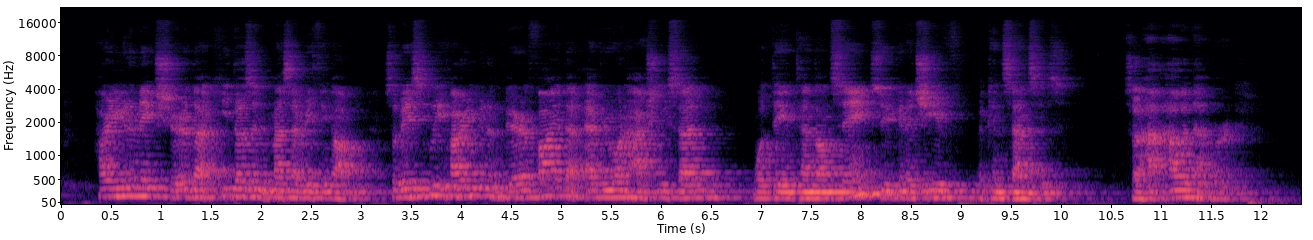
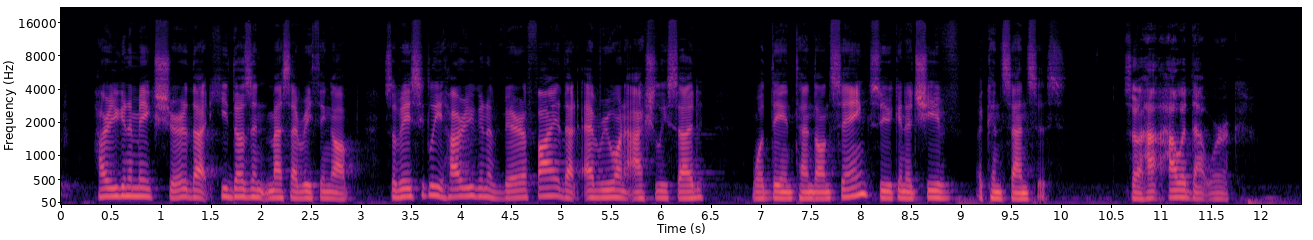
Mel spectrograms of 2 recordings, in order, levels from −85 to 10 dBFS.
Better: second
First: off-mic speech; far // room echo; noticeable; dies away in 0.7 s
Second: none

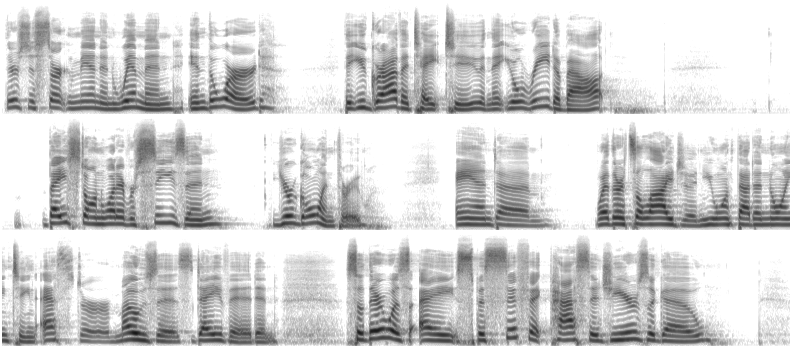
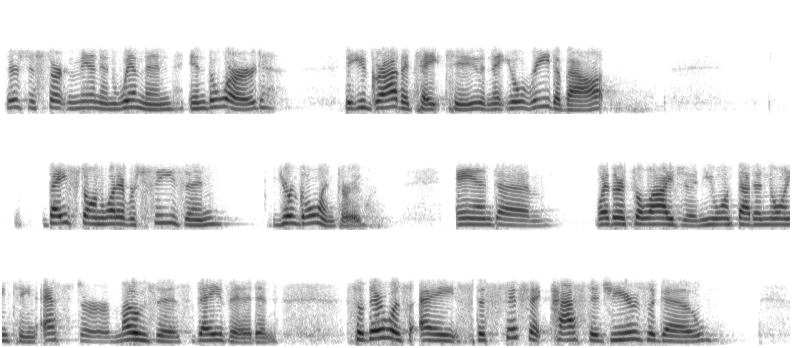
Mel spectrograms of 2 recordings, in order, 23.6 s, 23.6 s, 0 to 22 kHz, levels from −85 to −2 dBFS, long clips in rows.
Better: first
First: none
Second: phone-call audio; poor line

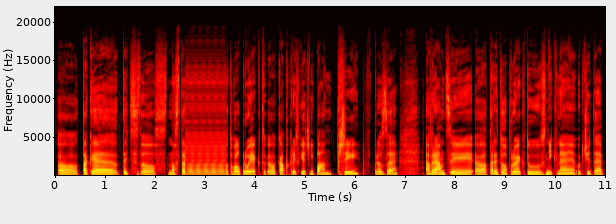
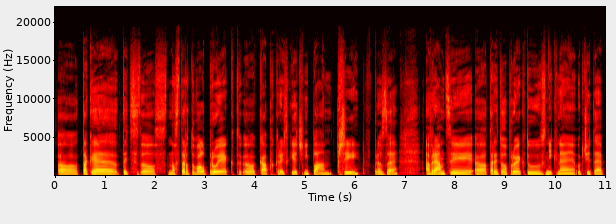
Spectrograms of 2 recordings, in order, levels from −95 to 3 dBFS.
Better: second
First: audio freezing; at 2.5 s for 1 s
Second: none

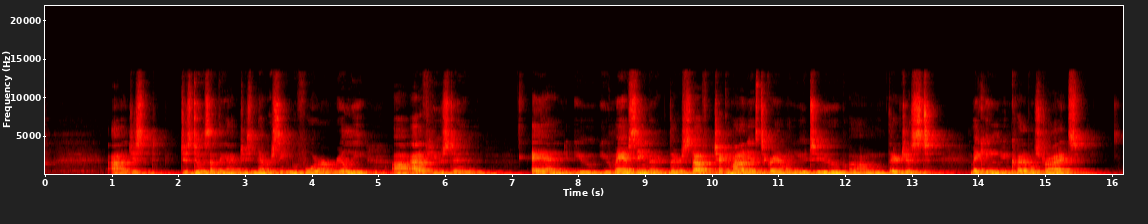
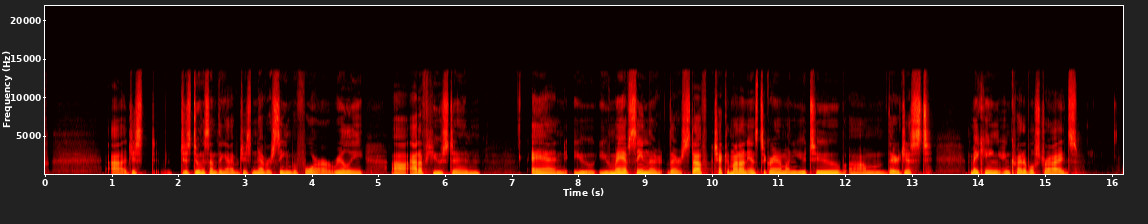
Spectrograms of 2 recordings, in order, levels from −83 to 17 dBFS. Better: second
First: room echo; slight; dies away in 0.9 s // off-mic speech; far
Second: none

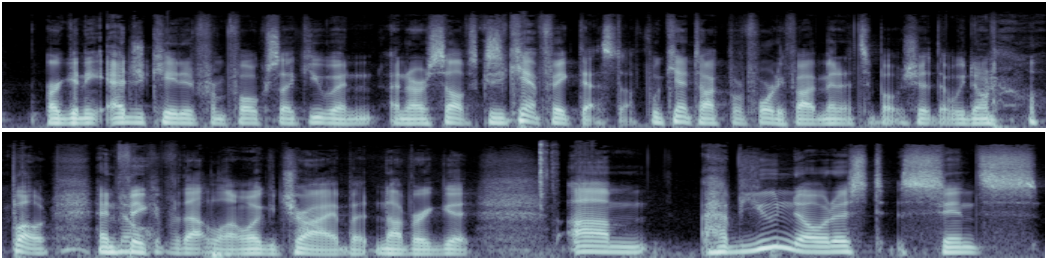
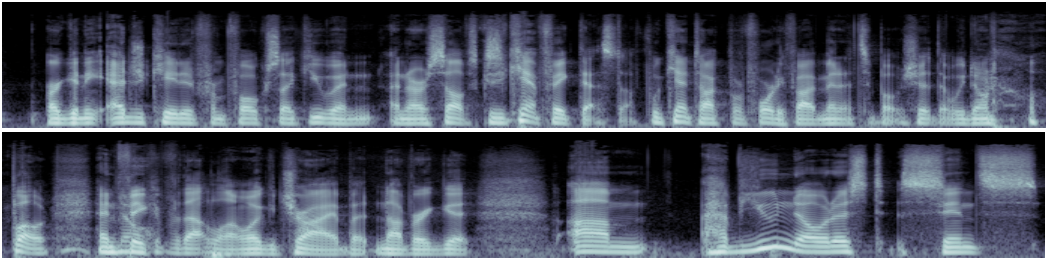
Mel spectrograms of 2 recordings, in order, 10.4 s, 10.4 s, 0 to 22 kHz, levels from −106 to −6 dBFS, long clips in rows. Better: second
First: clattering dishes; very faint; at 8 s; peak 10 dB below the speech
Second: none

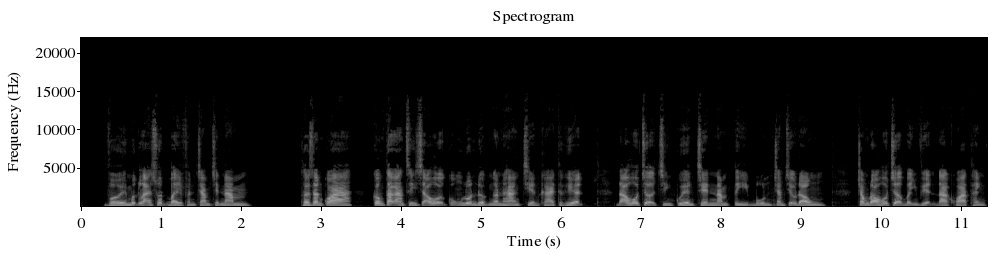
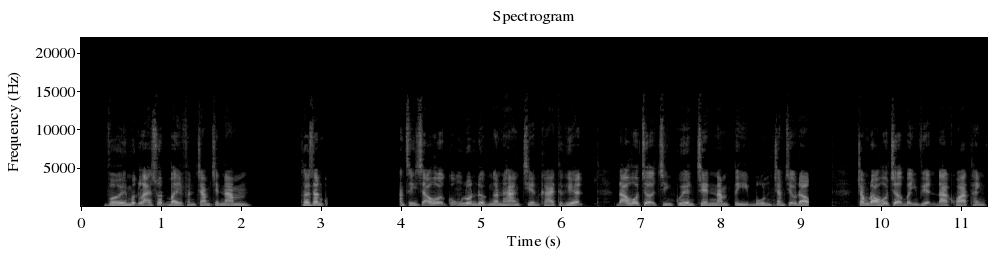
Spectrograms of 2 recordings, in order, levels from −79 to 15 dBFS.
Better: first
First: none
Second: audio cutting out; at 3 s for 1 s and at 9 s

